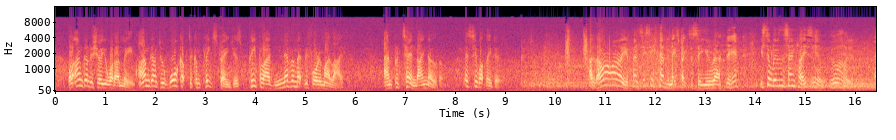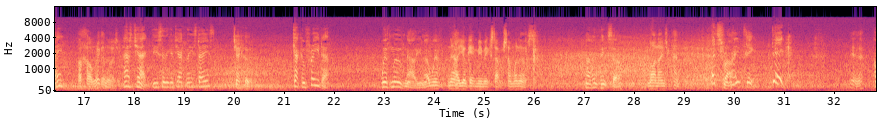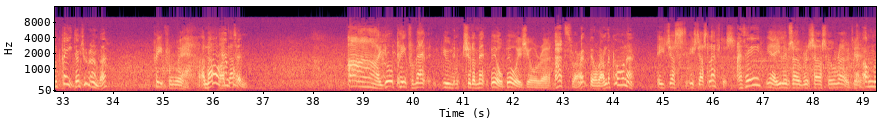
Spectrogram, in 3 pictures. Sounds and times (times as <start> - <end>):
Speech: 0.3 - 5.8, 6.6 - 9.0, 10.6 - 20.4, 21.2 - 22.0, 29.5 - 31.2, 32.3 - 33.9, 34.8 - 36.7, 38.7 - 49.2.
